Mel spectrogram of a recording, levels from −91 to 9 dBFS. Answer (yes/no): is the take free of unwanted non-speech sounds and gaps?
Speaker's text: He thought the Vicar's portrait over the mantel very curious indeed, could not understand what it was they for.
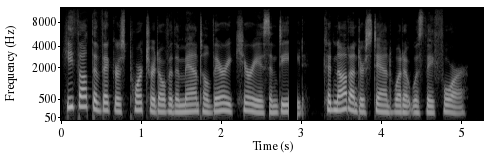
no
